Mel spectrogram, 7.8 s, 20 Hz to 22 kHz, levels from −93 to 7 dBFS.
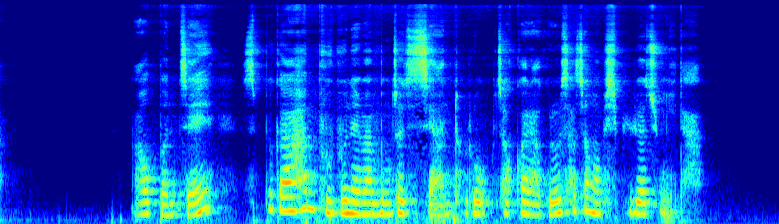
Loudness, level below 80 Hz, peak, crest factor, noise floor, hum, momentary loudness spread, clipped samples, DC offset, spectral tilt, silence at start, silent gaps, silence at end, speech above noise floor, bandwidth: -29 LUFS; -56 dBFS; -12 dBFS; 18 dB; -74 dBFS; none; 15 LU; under 0.1%; under 0.1%; -4 dB/octave; 1.35 s; none; 0.8 s; 45 dB; over 20 kHz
